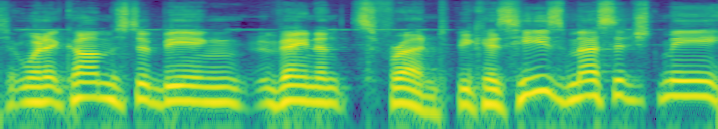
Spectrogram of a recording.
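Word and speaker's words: Wynand: Um but it's pronounced vain.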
